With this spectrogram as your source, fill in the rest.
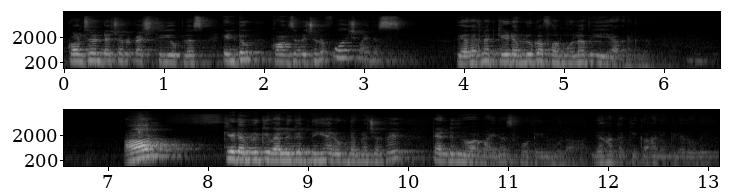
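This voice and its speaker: In an echoey classroom, a high-pitched man with a darkish tone teaches chemistry. He poses questions to his students, answers them himself, and addresses them as "beta." He mixes in English terms, stretching them out slowly.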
